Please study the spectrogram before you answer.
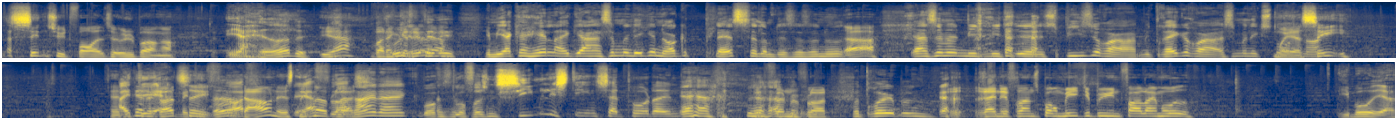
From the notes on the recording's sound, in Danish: direkte fra Mediebyen på Roskilde Festiva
